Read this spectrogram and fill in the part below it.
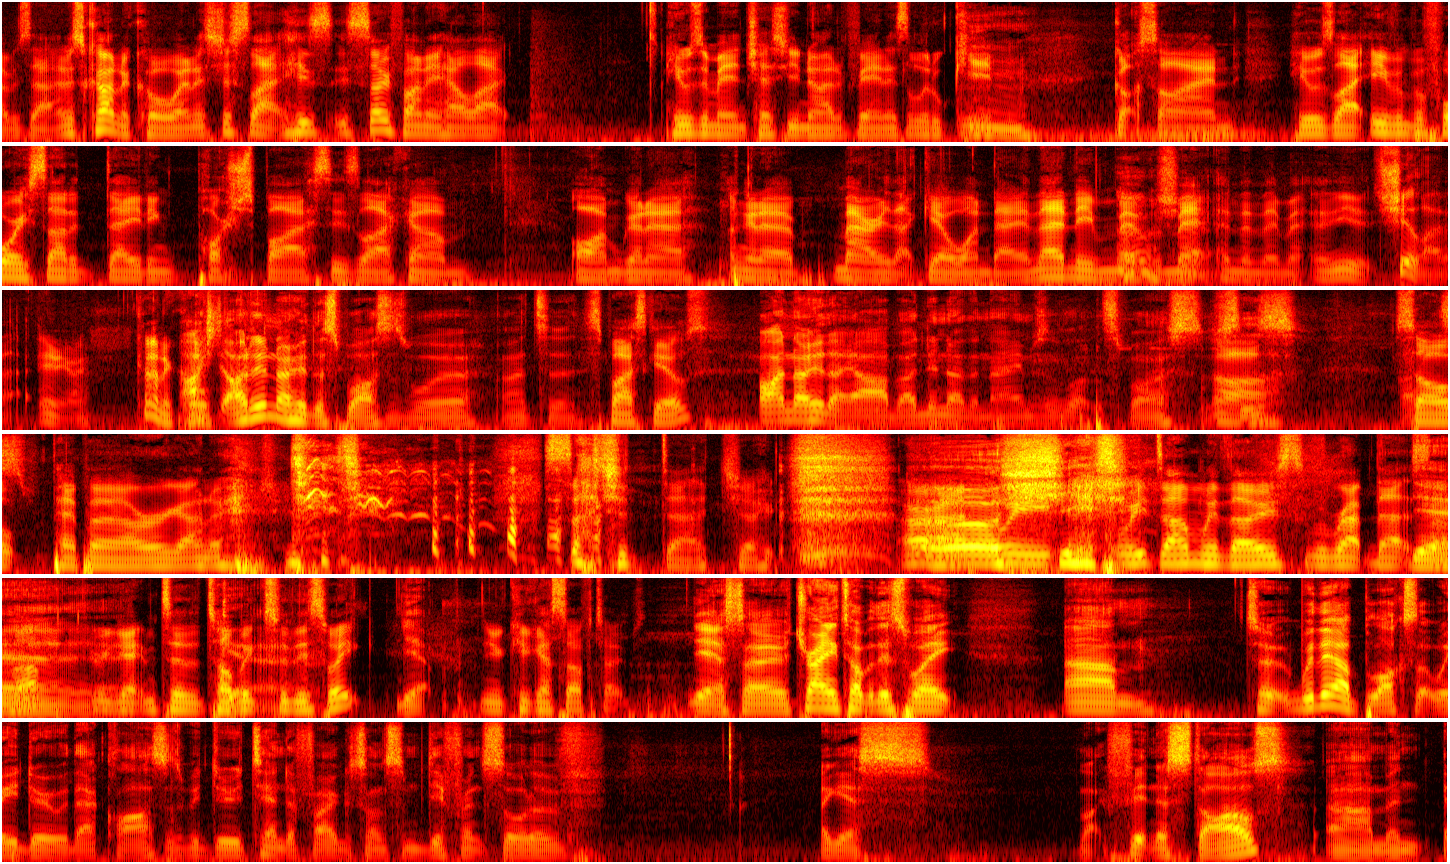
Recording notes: we recorded outside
